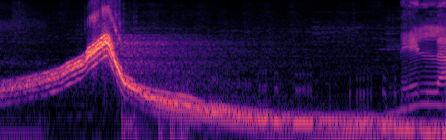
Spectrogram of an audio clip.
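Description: A synthesizer pitch sweep: one eerie sliding tone glides smoothly up to a high peak about a second in, then slides back down over the next two seconds, over the band's steady backing.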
